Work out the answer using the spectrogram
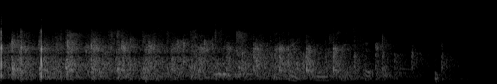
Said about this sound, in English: So do come up. Please give us a round of applause.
